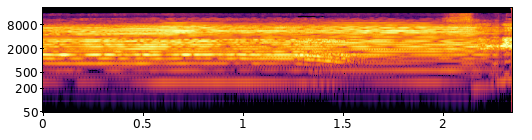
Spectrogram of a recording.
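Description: Harmonium holding a steady sustained chord, with a singer's voice gliding briefly in pitch about one and a half seconds in.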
